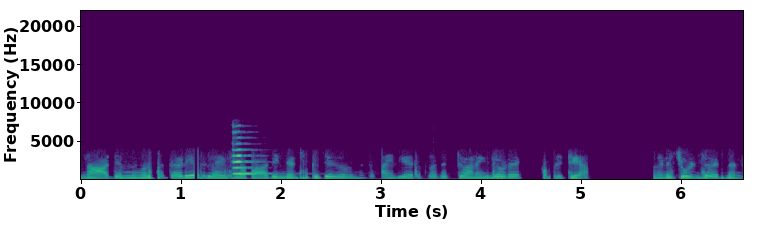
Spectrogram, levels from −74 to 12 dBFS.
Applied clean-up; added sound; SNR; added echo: none; Bowed string instrument; -2 dB; none.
